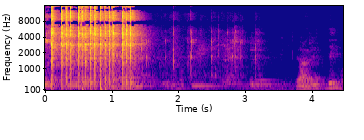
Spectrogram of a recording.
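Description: Wooden ratchet noisemaker spun hard: a loud, rapid clatter of clicks for about a second and a half, then a few faint ticks.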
